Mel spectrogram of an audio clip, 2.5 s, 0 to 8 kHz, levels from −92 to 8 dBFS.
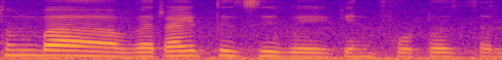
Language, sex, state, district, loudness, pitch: Kannada, female, Karnataka, Raichur, -17 LUFS, 220 Hz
